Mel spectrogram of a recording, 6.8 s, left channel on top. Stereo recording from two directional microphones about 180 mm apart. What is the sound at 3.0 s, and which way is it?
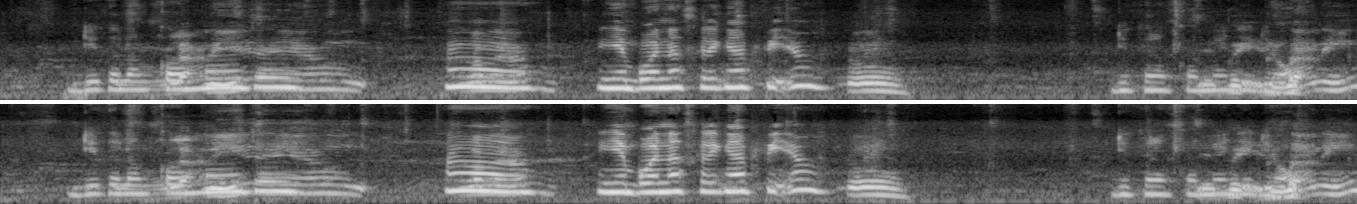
Speech, centre (ahead or behind).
